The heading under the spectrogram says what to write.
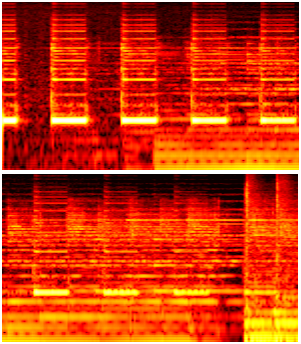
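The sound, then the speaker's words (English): A telephone busy signal from the Westvleteren monks' old beer phone beeps in steady, evenly spaced pulses, loud, with a low hum underneath and a brief burst of noise at the very end. “And so, along with the monks at Westvleteren, and with all other beer romantics out there, I'll bid farewell to our old friend, the beer phone, with one last busy signal.”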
